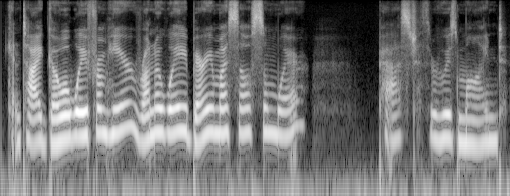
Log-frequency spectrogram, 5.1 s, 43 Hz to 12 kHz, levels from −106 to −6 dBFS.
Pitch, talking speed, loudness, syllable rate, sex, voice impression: 240 Hz, 175 wpm, -18 LUFS, 5.6 syllables/s, female, very feminine, slightly young, slightly soft, slightly fluent, slightly cute, kind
